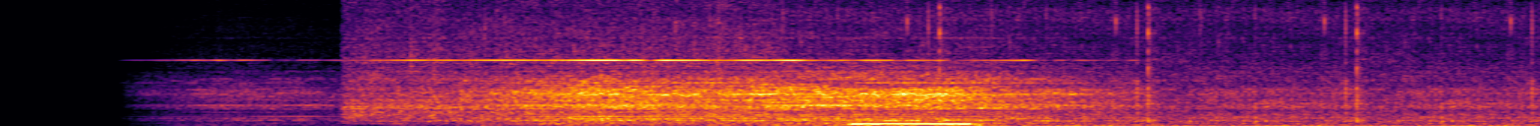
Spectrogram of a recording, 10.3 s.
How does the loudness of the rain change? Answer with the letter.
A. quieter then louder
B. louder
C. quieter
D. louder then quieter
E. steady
E.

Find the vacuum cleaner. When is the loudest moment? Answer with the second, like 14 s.
6 s.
